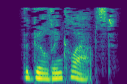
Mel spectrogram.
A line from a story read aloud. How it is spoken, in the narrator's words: my mother said calmly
